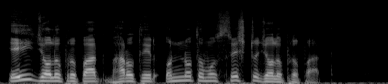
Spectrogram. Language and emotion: Bengali, neutral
